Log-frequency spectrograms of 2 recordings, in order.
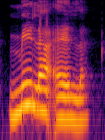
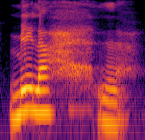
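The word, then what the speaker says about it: Mélahel: Quand il y a des H, il faut inspirer. Par exemple, Mélaël, M-E-L-A-H-E-L, Mélaël. Voilà comment ça se prononce.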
